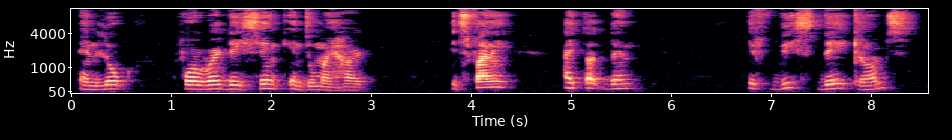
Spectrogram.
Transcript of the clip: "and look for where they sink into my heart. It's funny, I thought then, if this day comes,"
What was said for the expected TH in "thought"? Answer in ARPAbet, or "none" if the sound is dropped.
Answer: T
